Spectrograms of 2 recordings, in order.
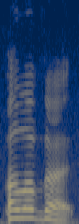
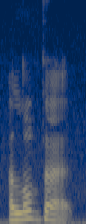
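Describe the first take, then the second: No difference in how they are said.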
